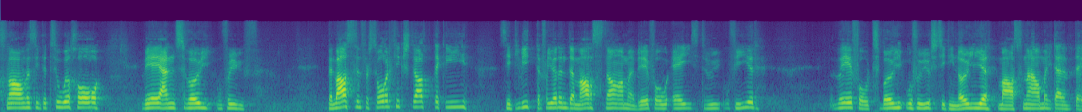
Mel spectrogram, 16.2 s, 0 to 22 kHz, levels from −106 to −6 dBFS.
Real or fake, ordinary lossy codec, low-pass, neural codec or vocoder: fake; none; 9.9 kHz; codec, 16 kHz in and 24 kHz out, 0.6 kbps, FocalCodec, streaming, 2048 codes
